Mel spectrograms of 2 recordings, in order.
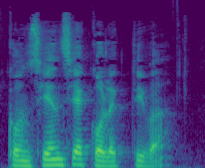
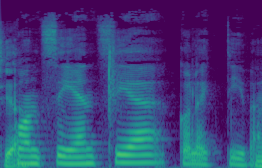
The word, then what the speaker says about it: Conciencia colectiva: Conciencia colectiva. – Conciencia. Conciencia colectiva.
